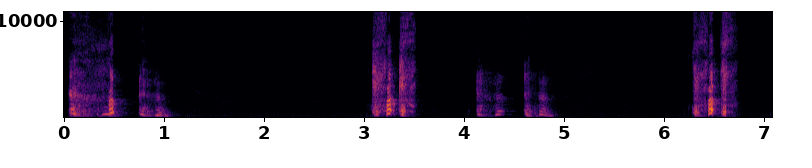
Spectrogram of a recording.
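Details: A macaw mimicking its owner's throaty cough with short, harsh cough-like bursts in pairs; imitated cough, not real illness.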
